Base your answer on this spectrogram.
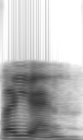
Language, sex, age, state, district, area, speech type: Sindhi, female, 60+, Delhi, South Delhi, urban, conversation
